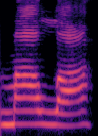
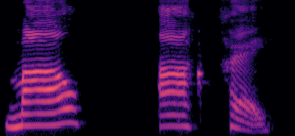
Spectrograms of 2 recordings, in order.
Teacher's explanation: it's not Mala, but Mal Ah. You have to really stop.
